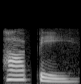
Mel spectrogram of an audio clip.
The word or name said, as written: hoppy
